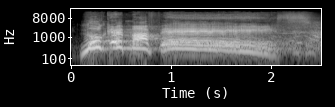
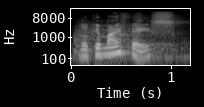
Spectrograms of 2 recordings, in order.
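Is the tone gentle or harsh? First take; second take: harsh; gentle. First: It is said in a harsh tone. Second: It is said in a gentle tone.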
